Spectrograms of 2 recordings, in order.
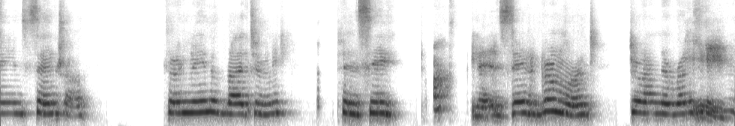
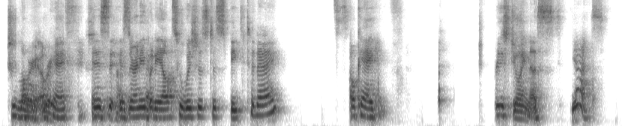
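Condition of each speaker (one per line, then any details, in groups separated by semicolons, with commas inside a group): ALS; diagnosed about 3 years ago, legs weakening; voice obviously deteriorating
No condition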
